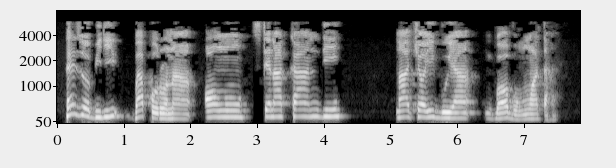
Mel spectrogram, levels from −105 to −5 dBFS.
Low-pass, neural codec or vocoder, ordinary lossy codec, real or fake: 7.2 kHz; codec, 24 kHz, 3.1 kbps, DualCodec; MP3, 24 kbps; fake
